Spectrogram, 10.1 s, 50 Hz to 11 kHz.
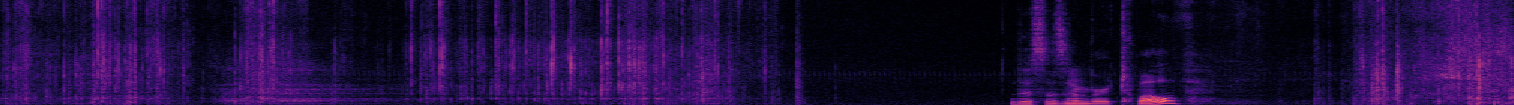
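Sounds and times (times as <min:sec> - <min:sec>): plastic packaging crinkling: 0:00.0 - 0:05.4, 0:08.9 - 0:10.0.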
